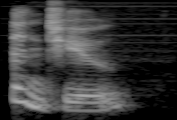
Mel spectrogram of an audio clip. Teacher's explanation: And you is a statement. It has a falling intonation, and it's used to return the compliment or the greeting.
